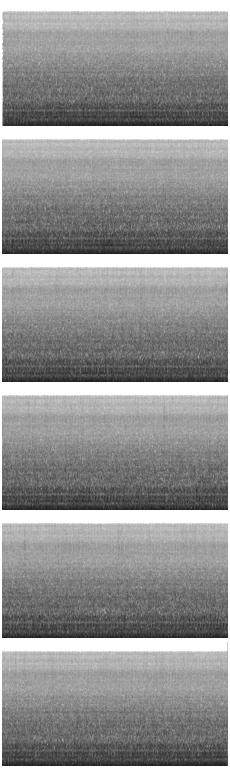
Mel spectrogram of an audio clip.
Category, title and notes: Sound effects > Vehicles
Porsche Cayenne Idling
Recorded from the exhaust from the car, mixed with the recording from the engine.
